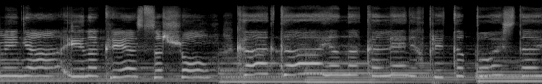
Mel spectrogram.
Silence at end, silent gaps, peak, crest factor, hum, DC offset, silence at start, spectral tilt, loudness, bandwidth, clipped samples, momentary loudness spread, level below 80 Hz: 0 s; none; -8 dBFS; 16 dB; none; under 0.1%; 0 s; -3.5 dB/octave; -24 LUFS; 17 kHz; under 0.1%; 5 LU; -56 dBFS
